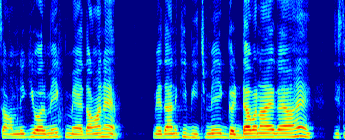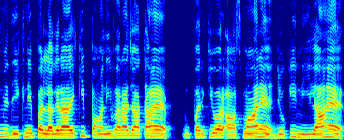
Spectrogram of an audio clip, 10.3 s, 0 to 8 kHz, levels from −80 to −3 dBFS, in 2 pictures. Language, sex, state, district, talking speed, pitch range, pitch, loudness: Hindi, female, Rajasthan, Nagaur, 210 wpm, 190-205 Hz, 195 Hz, -20 LUFS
